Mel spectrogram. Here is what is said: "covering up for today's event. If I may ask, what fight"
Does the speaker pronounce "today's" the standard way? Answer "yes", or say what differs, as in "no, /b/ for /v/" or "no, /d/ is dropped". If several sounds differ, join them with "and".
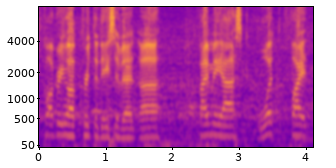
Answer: no, /s/ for /z/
